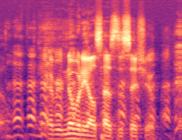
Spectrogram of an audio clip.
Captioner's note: laughs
